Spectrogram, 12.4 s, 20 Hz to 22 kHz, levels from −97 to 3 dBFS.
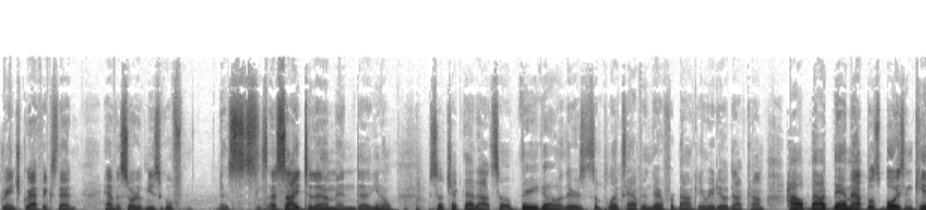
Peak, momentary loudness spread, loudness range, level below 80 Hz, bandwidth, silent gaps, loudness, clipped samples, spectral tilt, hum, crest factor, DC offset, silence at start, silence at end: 0 dBFS; 13 LU; 5 LU; -42 dBFS; 15.5 kHz; none; -18 LUFS; under 0.1%; -5 dB/octave; none; 18 dB; under 0.1%; 0 s; 0 s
